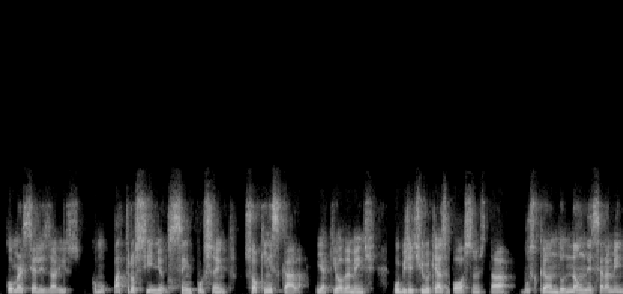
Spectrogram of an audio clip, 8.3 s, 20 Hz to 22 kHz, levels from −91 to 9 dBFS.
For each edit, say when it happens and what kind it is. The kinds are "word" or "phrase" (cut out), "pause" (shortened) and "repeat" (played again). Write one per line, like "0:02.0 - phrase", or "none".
0:01.1 - pause
0:02.2 - word
0:03.2 - pause
0:04.1 - pause
0:05.1 - pause
0:05.9 - word
0:06.8 - pause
